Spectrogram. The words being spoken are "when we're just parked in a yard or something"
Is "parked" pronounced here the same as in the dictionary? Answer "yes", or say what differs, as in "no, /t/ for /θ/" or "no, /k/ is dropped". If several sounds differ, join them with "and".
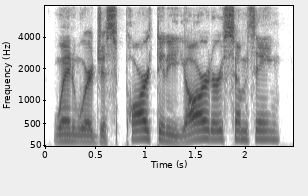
yes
